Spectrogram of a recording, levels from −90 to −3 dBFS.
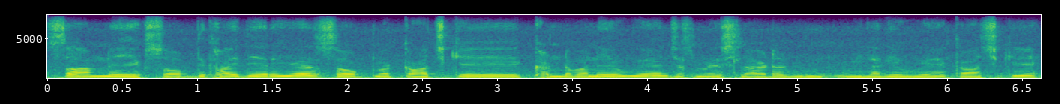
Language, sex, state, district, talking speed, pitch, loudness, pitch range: Hindi, male, Madhya Pradesh, Katni, 215 wpm, 140 Hz, -13 LUFS, 135-150 Hz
